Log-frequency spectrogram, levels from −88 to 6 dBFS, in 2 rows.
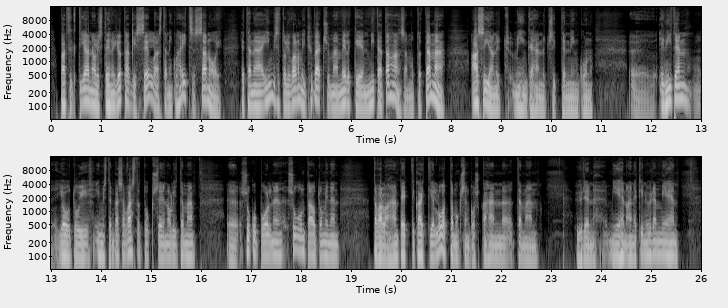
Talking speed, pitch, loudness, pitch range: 120 wpm, 100 Hz, -23 LUFS, 90-110 Hz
